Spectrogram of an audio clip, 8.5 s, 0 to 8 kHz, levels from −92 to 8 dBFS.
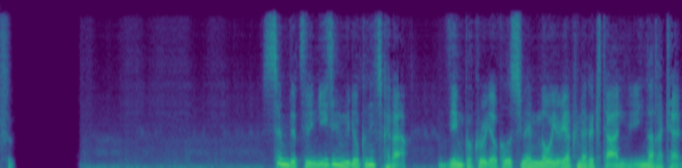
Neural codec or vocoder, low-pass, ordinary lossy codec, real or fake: codec, 16 kHz, 0.5 kbps, FreqCodec, larger model; 7.2 kHz; AAC, 48 kbps; fake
